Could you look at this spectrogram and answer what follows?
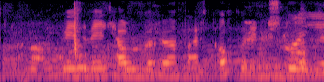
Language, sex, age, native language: Icelandic, female, 13, Icelandic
